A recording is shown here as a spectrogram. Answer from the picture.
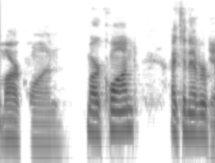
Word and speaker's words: Marquand: I got Ross Marquade. Is that how you say his name? Marquand. Marquand. I can never Yeah.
